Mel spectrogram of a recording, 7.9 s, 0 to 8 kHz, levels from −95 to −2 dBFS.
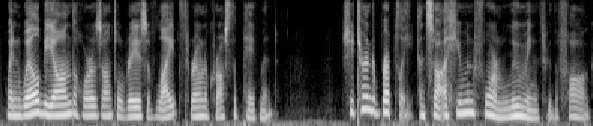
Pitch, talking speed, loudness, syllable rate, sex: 175 Hz, 180 wpm, -20 LUFS, 5.1 syllables/s, female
